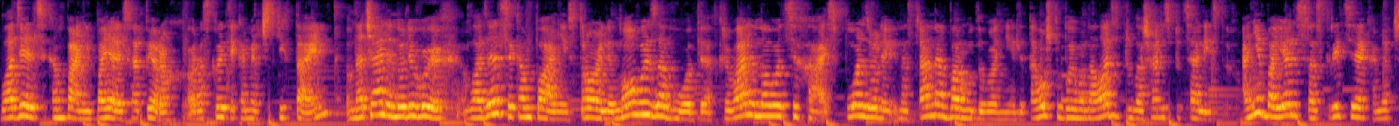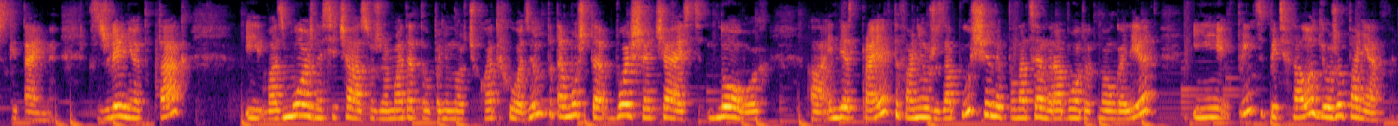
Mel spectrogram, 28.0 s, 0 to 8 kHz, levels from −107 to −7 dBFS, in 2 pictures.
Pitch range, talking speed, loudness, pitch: 195-240 Hz, 140 wpm, -26 LUFS, 215 Hz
